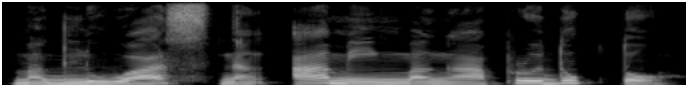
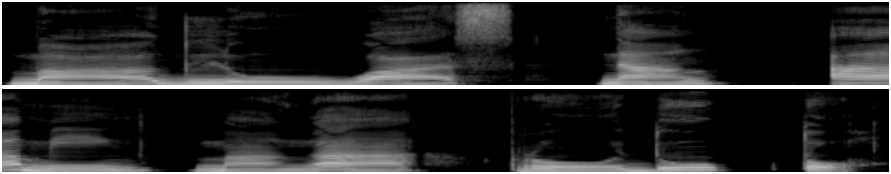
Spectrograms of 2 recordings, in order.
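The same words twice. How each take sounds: First: Said in the usual way. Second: "Magluwas ng aming mga produkto" slowly, pausing between words; careful slow language model; slow syllable-by-syllable. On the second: Shown as a demonstration. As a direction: stretch and separate every syllable. Teacher breaks sentence down slowly.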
